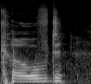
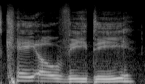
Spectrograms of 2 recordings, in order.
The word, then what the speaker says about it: Kovd: Yeah, it's actually pronounced Coved. It's Kovd. And it came out right when COVID started. I think they did that on purpose, but I don't know. But I pronounce it Lake COVID just spitefully.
